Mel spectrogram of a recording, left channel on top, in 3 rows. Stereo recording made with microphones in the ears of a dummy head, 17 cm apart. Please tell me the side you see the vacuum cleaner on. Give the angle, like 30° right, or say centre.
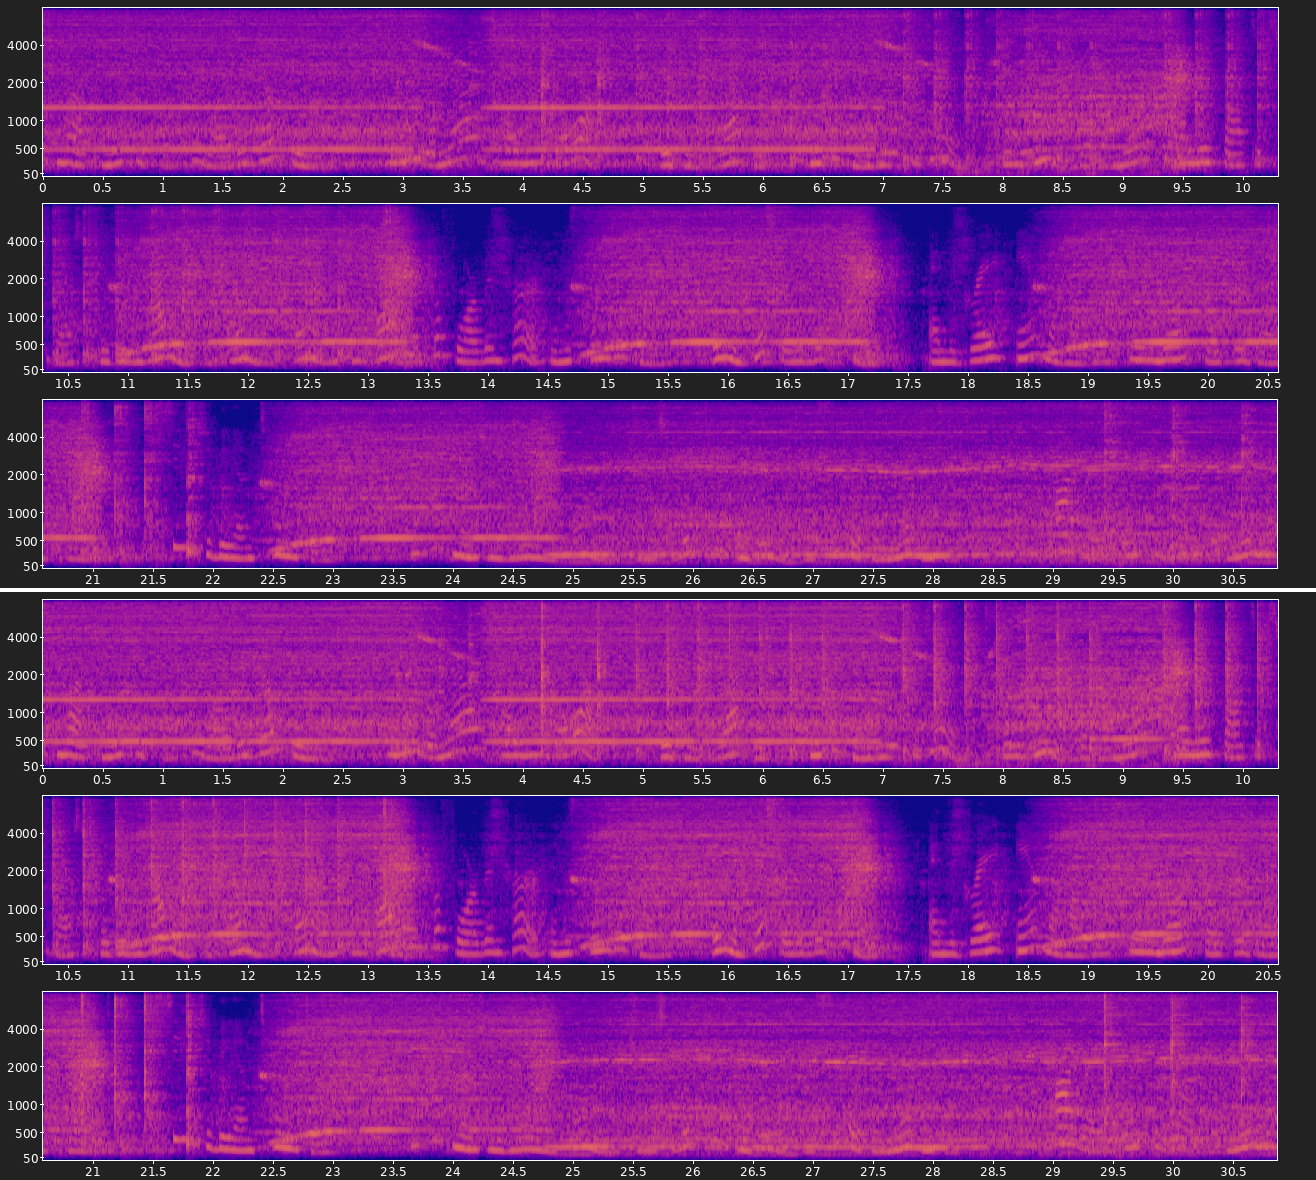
60° right.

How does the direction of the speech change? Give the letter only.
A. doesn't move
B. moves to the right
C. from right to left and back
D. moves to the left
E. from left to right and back
A.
